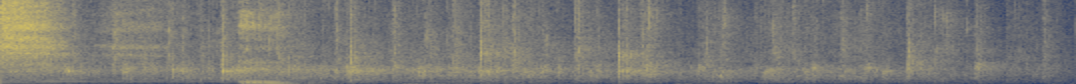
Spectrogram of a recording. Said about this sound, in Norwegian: Gi dem en stor applaus.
